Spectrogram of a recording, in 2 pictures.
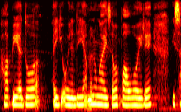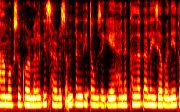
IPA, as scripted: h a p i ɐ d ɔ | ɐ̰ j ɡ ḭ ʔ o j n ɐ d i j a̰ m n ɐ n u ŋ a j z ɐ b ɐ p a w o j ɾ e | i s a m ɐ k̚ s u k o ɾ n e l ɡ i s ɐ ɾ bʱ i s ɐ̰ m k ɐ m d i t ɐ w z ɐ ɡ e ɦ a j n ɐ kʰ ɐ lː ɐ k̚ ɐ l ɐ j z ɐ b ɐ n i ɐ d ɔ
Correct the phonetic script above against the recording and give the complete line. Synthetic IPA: h a p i ɐ d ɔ | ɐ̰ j ɡ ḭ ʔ o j n ɐ d i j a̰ m n ɐ n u ŋ a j z ɐ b ɐ p a w o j ɾ e | i s a m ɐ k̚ s u ɡ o ɾ m e l ɡ i s ɐ ɾ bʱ i s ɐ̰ m t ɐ ŋ d i t ɐ w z ɐ ɡ e ɦ a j n ɐ kʰ ɐ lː ɐ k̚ ɐ l ɐ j z ɐ b ɐ n i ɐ d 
